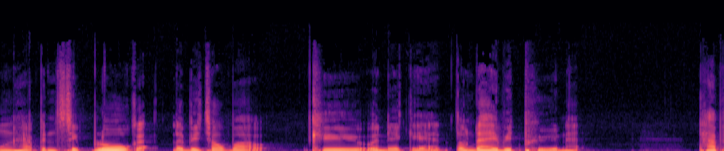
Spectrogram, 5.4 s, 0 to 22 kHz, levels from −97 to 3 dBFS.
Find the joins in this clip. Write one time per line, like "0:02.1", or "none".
0:01.2
0:03.4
